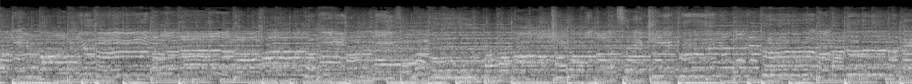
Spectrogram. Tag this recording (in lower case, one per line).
music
